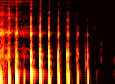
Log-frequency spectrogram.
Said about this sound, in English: Ask the thing to give us a Mitch Hedberg joke. It's just H-E-D. Yeah, there you go. Don't fucking expose me, dude. They can't see what I'm typing.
